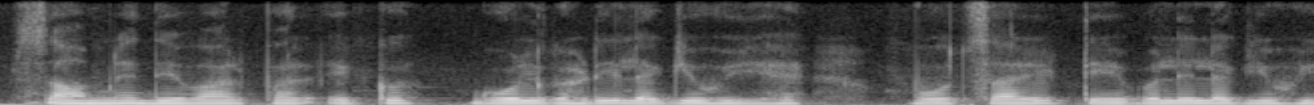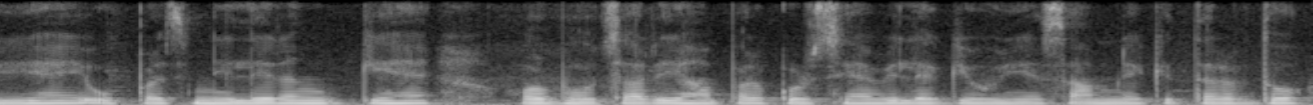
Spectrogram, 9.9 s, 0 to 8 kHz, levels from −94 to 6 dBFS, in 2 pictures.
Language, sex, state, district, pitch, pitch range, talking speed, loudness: Hindi, female, Bihar, Patna, 175 Hz, 170-180 Hz, 215 wpm, -17 LUFS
